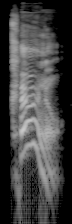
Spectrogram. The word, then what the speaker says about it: colonel: And then like the and then you have colonel. How is there an L in a word? That's an R.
